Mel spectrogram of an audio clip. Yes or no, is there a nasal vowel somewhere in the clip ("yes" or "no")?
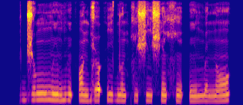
yes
